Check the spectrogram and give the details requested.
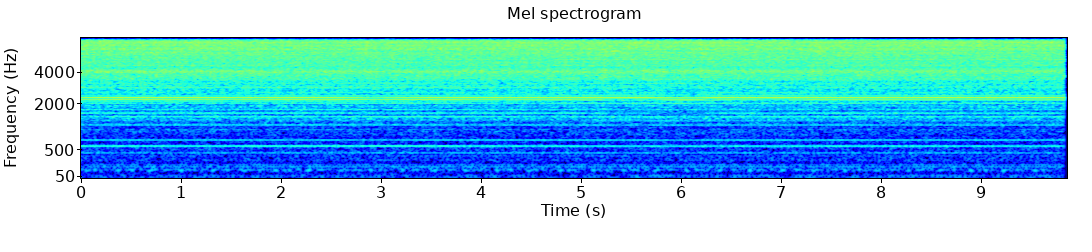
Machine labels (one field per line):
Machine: pump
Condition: normal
